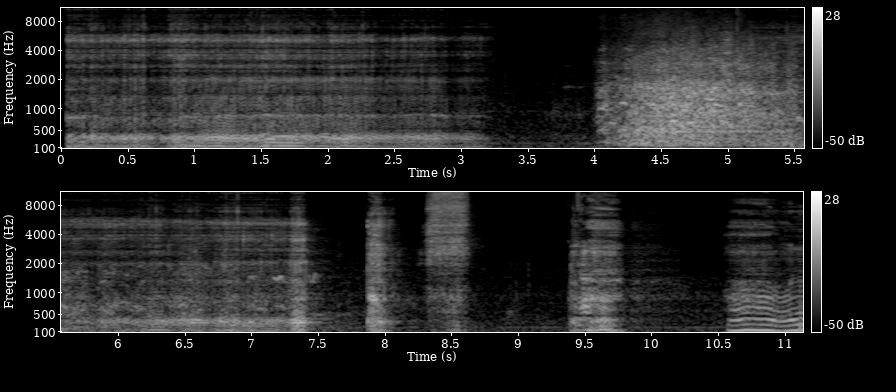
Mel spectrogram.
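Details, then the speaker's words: Acted comedy scene, woman snoring loudly while a man lies awake complaining: loud, rough, exaggerated snoring with a few short grunting bursts. "kadın ya of Ah bir kadın böyle orlar mı kardeşim ya o burnunda et dil Antrikot var Yuh be"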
